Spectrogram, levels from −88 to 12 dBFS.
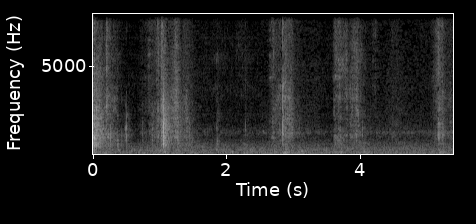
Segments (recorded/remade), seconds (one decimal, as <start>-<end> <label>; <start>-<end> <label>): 0.0-0.7 remade; 0.7-1.6 recorded; 1.6-2.5 remade; 2.5-3.4 recorded; 3.4-4.1 remade; 4.1-5.4 recorded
